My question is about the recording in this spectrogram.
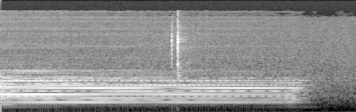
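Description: Grand piano chord held and slowly dying away, fading out just before the end, with a faint click about two seconds in.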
